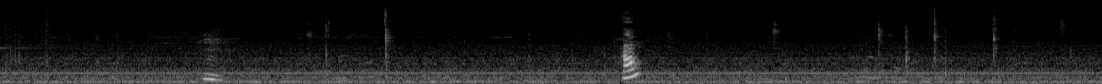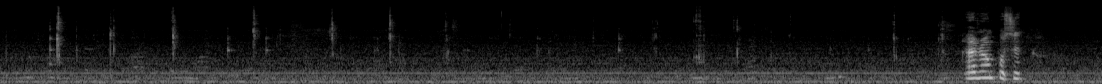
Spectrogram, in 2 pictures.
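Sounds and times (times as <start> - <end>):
faint hum: 0.0 - 22.0
chewing and biting fried meat: 8.6 - 20.6.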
